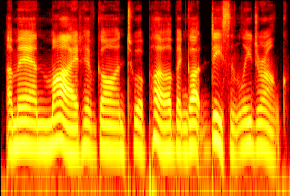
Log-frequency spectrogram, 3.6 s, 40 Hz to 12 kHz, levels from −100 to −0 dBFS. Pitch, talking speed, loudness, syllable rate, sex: 160 Hz, 200 wpm, -19 LUFS, 4.1 syllables/s, female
